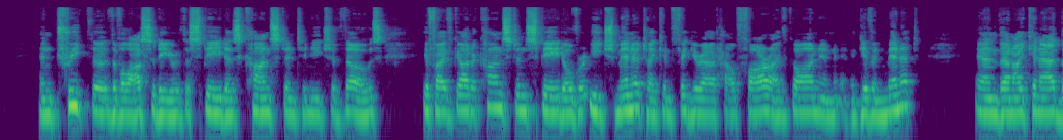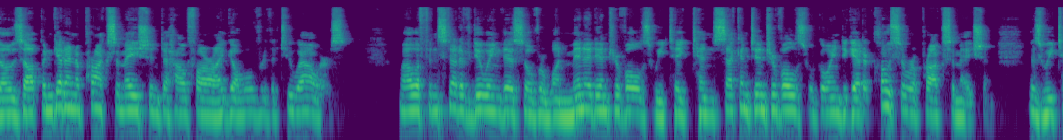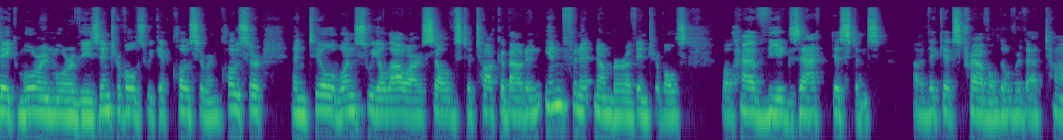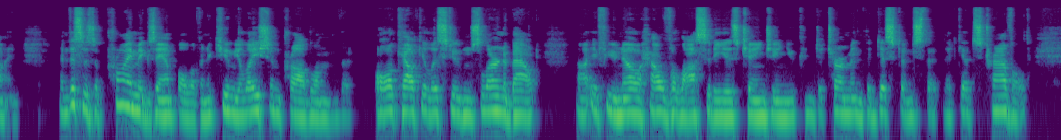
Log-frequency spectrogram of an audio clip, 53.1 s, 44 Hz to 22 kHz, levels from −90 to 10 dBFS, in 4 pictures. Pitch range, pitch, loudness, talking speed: 135-160 Hz, 145 Hz, -22 LUFS, 170 wpm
